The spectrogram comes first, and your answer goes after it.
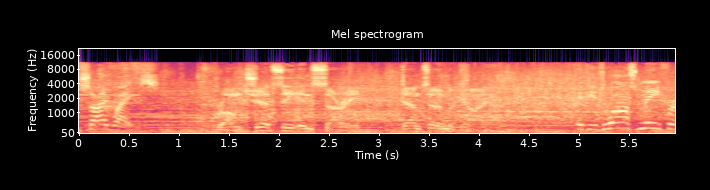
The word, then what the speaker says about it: Dantomkia: Dantomkia. Dantomkia. Daniel Thomas Kira, my three children.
